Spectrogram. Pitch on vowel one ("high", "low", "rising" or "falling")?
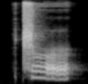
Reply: low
